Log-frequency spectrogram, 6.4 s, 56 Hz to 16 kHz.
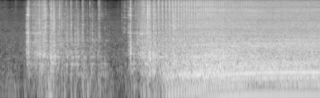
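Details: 1999 Weedeater HD4QE22SC mower, B&S Classic 4.5 HP, trash-picked, revived with replacement gas tank, pull cord, flywheel key, diaphragm and oil change; after priming, a couple of rope pulls, then it catches and runs steady and even; normal start.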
